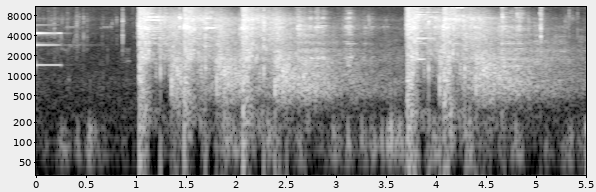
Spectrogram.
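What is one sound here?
A rifle fires rapid shots outdoors, each crack echoing.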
